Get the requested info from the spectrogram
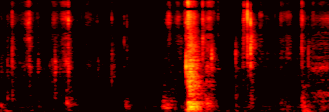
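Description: Lined notebook paper being folded in half and creased flat by hand: a few short rustles and scrapes of paper against the tabletop, the loudest about two and a half seconds in.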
